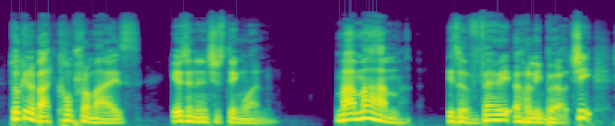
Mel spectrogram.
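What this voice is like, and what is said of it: French accent. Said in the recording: “The accent is French. I was born and raised in Paris”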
